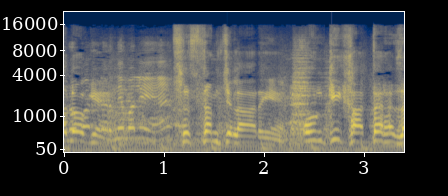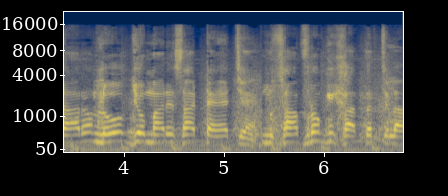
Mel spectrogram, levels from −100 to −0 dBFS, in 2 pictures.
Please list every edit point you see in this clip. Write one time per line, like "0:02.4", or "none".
0:01.1
0:02.2
0:05.4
